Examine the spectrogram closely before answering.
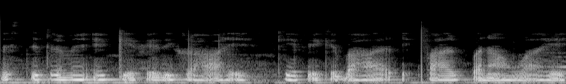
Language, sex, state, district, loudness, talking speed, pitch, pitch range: Hindi, female, Bihar, Muzaffarpur, -15 LUFS, 170 wpm, 100 Hz, 95-105 Hz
